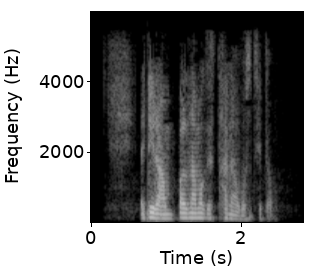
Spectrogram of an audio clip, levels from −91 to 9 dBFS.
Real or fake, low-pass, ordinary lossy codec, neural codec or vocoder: real; 5.4 kHz; AAC, 24 kbps; none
